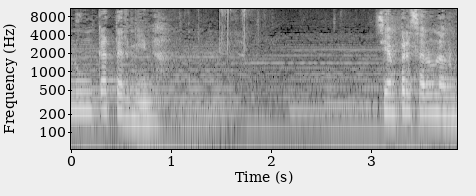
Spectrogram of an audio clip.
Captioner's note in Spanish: Sonido del disparador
